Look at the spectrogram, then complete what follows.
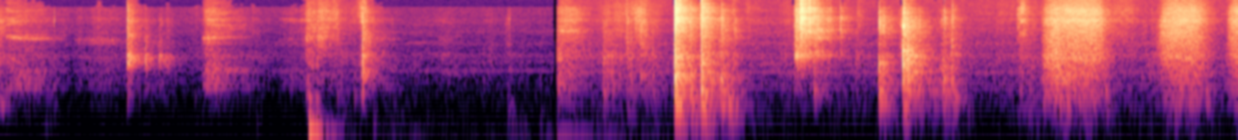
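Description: Quiet workshop handling of wooden parts: scattered light clicks and knocks, one dull thump about two seconds in, then scraping and rustling. Near the end, two short sliding sounds come from the MDF crosscut sled being pushed across the table-saw top.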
